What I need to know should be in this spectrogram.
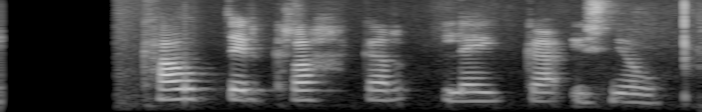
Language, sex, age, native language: Icelandic, male, 8, Icelandic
